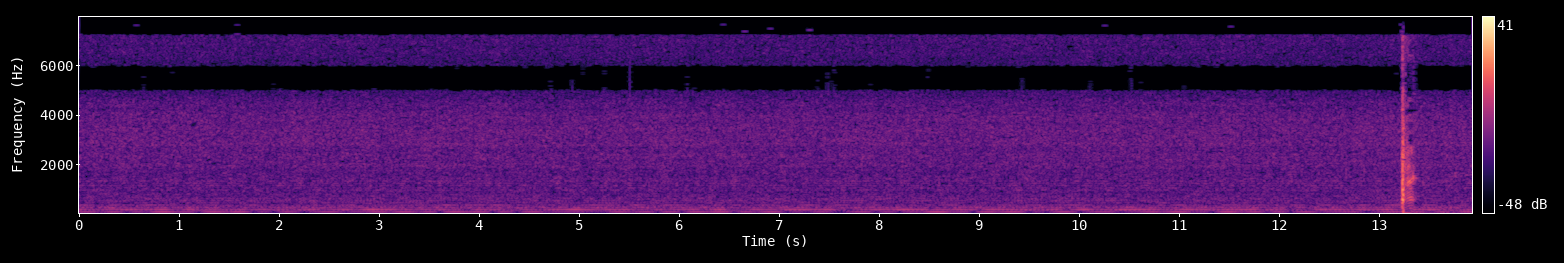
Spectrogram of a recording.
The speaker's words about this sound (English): Now listen to the droning of the engines there for a moment.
